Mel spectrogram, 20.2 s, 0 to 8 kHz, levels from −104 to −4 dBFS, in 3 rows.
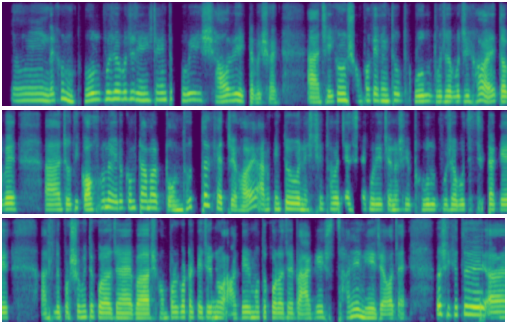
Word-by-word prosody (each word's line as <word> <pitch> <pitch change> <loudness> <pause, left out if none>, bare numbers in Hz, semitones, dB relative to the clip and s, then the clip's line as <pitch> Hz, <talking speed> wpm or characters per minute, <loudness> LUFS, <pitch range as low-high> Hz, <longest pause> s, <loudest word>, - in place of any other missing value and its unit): উম 180 +1 -4 0.2
দেখুন, 190 +4 -1 0.2
ভুল 170 +4 +1
বোঝাবুঝি 210 0 +1
জিনিসটা 180 +2 -2
কিন্তু 200 +2 -2
খুবই 180 +2 -1 0.2
স্বাভাবিক 160 +6 0
একটা 120 - -5
বিষয়। 110 -2 -6 0.4
আ - - +4 0.2
যেকোনো 155 +5 +2
সম্পর্কে 165 +3 -4
কিন্তু 165 +2 0 0.2
ভুল 155 +1 +1
বোঝাবুঝি 145 +1 -1
হয়। 175 -1 +3
তবে 150 +2 +5 0.5
আ - - +1 0.2
যদি 145 +5 -1
কখনো 155 +9 +3
এরকমটা 190 +2 -1
আমার 190 0 +3
বন্ধুত্বের 175 - 0
ক্ষেত্রে 165 -5 0
হয়, 120 +1 +3
আমি 145 0 -1
কিন্তু 160 +2 +1 0.2
নিশ্চিতভাবে 160 +3 -3
চেষ্টা 155 -5 -4
করি, 150 -1 +1
যেন 140 - 0
সেই 145 0 -4
ভুল 145 +1 0
বোঝাবুঝিটাকে 145 0 -2 0.6
আসলে 135 +3 -2
প্রশমিত 155 +3 0
করা 140 -2 +5
যায় 135 0 +4
বা 130 - +5 0.2
সম্পর্কটাকে 150 +3 -1
যেন 145 0 +2 0.2
আগের 150 +5 +1
মতো 150 0 -1
করা 140 -1 +3
যায় 140 -1 -1
বা 130 - +3
আগের 150 +4 -2
স্থানে 165 +6 -3
নিয়ে 135 -1 +3
যাওয়া 120 0 +2
যায়। - - -5 0.4
তো - - +3
সেক্ষেত্রে, 220 +1 +1 0.3
আ - - +4
150 Hz, 165 wpm, -23 LUFS, 145-180 Hz, 0.6 s, তবে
